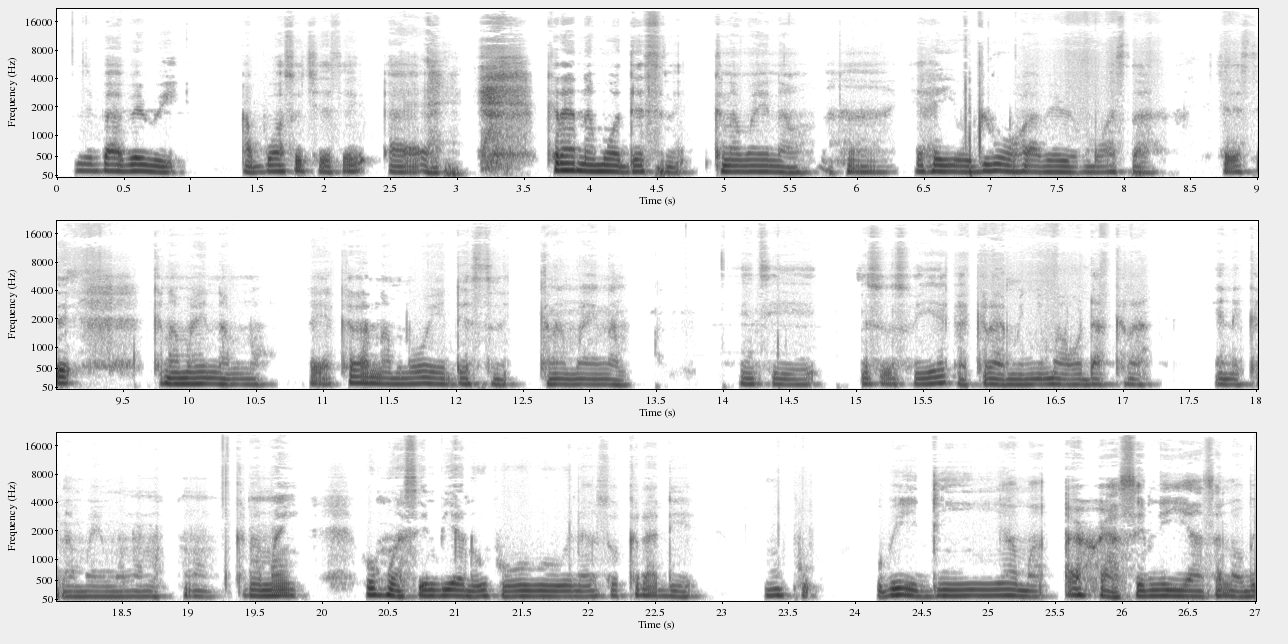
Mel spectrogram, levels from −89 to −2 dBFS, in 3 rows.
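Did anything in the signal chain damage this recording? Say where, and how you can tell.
Yes, and it's in the codec stage, across the whole speech clip. It has that swirly, hollow, smeared texture, with consonant attacks blurred, far worse than a single 128 kbit/s MP3 pass would leave, even though content reaches up to about 20.9 kHz. That points to generation loss, likely from around seven MP3 re-encodes. Each decode-and-encode pass requantises on a shifted frame grid, so the noise and spectral holes pile up rather than staying put.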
